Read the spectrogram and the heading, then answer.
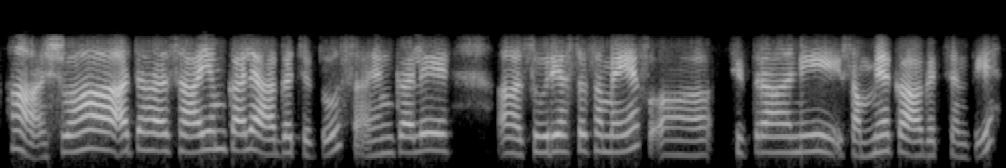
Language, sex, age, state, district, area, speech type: Sanskrit, female, 18-30, Karnataka, Udupi, urban, conversation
